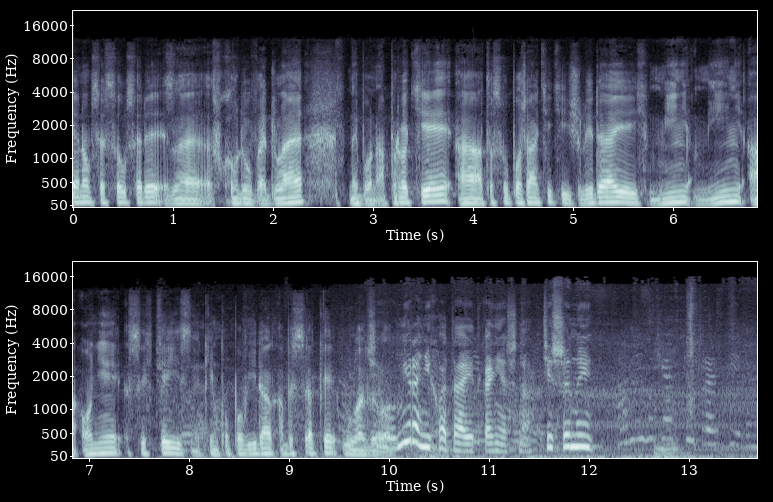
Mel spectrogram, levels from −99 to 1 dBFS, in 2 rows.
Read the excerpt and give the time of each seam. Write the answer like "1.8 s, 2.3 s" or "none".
6.2 s, 9.2 s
